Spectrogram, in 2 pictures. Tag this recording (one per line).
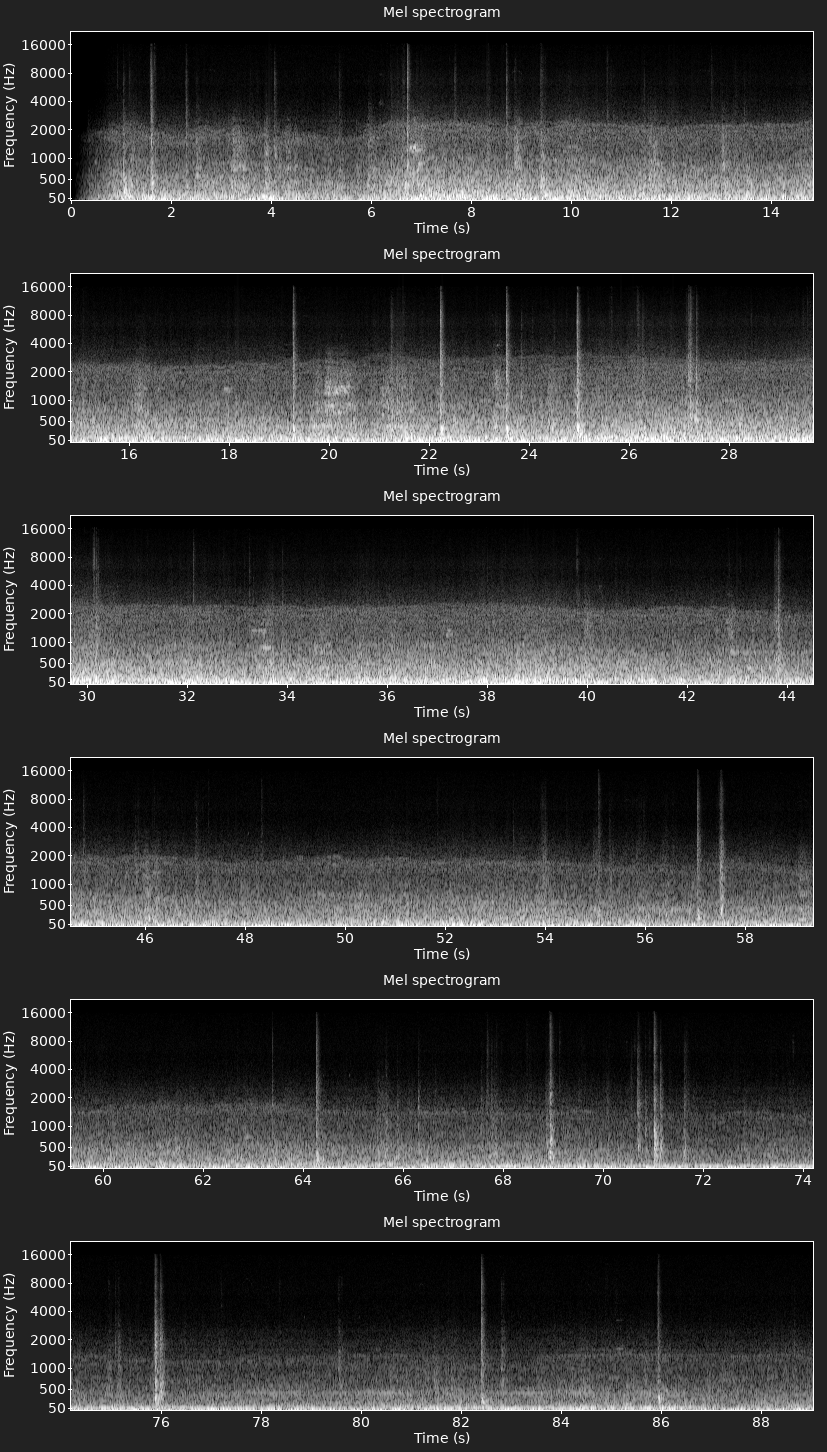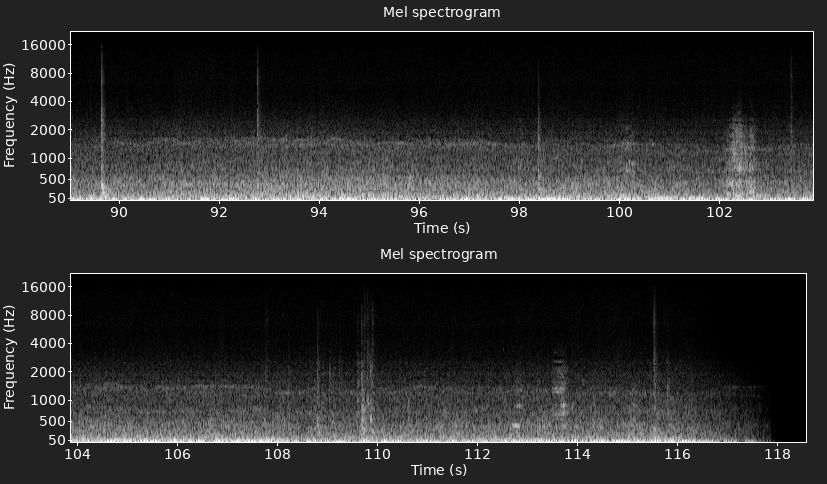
Field-Recording
Finland
Finnish-Broadcasting-Company
Luonto
Nature
Soundfx
Suomi
Tehosteet
Tuuli
Tuulimylly
Wind
Windmill
Yle
Yleisradio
